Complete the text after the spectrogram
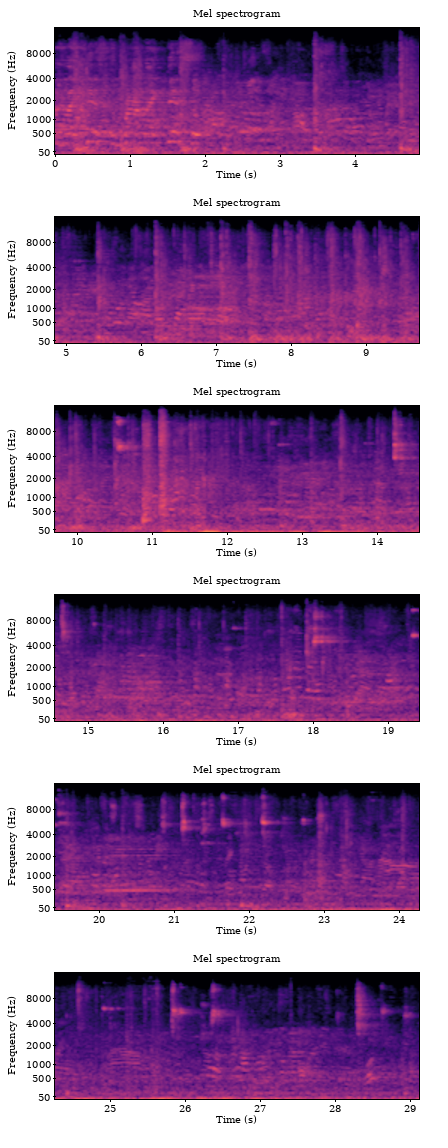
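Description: Sneakers squeak on the court.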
